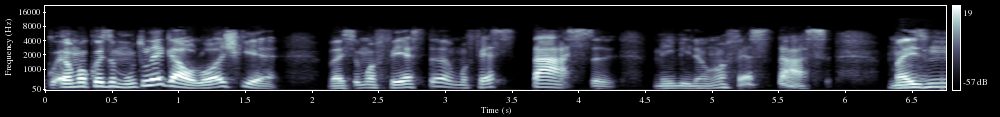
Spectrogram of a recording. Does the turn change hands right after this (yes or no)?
no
